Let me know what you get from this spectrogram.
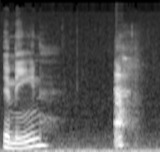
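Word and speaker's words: Emeine: we spill it for you you can just spell it if you want e-m-e-i-n-e it mean oh thank god i got it right that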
